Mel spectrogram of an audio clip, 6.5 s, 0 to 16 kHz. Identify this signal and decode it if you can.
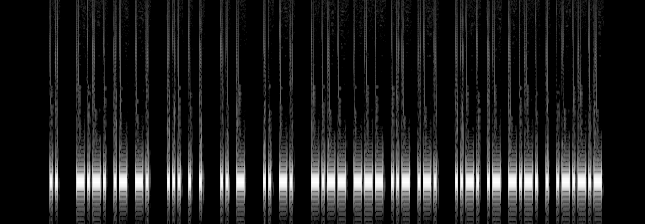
Morse code, heard as a keyed tone, about 44 wpm, 700 Hz. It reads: I CAN SEE IT IN YOUR FACE.
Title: Sentences from Top 1000 Words - Review Part 2 - 45wpm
